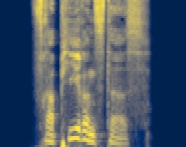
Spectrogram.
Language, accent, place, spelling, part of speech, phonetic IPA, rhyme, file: German, Germany, Berlin, frappierendstes, adjective, [fʁaˈpiːʁənt͡stəs], -iːʁənt͡stəs, De-frappierendstes.ogg
- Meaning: strong/mixed nominative/accusative neuter singular superlative degree of frappierend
